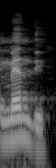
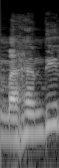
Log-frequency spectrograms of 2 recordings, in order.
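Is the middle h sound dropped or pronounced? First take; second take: dropped; pronounced. First: The middle h sound is dropped. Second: The middle h sound is pronounced. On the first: "यदि बीच में है आए किसी अक्षर के, ये बोले नहीं जाते।" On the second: "आपने कब कहा कि मैंने तीज पर मेहंदी लगाई थी?"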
